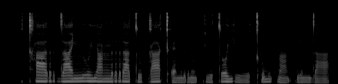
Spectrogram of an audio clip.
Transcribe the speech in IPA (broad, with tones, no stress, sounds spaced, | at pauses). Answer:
kʰ aː˦ r d aː˦ ɲ uː˦ j ã˦ ŋ r a˦˨ t u˨ ɡ aː˦ kʼ ɛ˨ n r ũ˨ k i˨ t o˦ j i˨ β ɪ˨ kʼ u˦ m k͡p ã˨ k͡p i˦ n d a˦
